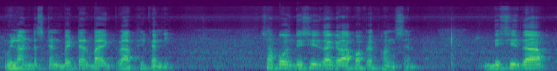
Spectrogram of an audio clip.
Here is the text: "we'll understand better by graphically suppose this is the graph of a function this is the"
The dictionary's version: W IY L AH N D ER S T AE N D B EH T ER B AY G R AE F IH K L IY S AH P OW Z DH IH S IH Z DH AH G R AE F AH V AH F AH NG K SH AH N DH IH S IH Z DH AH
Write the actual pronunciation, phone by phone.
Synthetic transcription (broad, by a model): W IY L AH N D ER S T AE N D B EH T ER B AY G R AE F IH K L IY S AH P OW Z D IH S IH Z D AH G R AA P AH P AH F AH NG K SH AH N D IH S IH Z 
